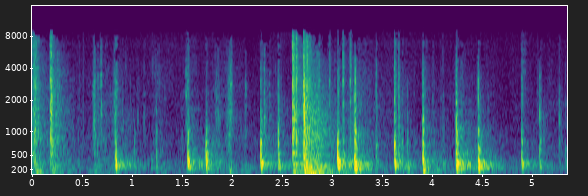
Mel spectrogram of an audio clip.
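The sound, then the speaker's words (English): Two visitors, a judge and a woman, walking in through an open door, their footsteps making irregular taps and thumps with a brief louder shuffle partway through, and no talking. “Come in, please. The door's open.”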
